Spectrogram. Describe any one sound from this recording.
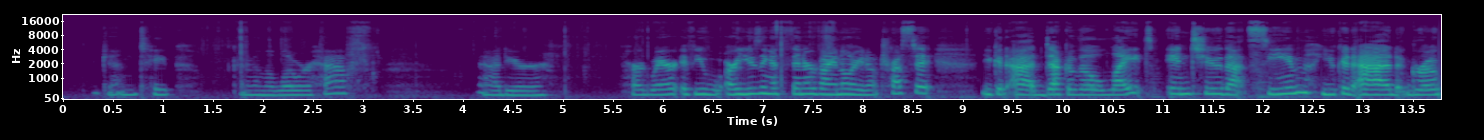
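A plastic buckle clicks softly in hands.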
